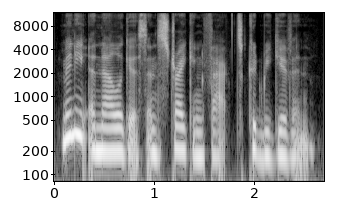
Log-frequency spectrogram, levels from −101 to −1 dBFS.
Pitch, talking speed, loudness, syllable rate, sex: 200 Hz, 175 wpm, -16 LUFS, 5.7 syllables/s, female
